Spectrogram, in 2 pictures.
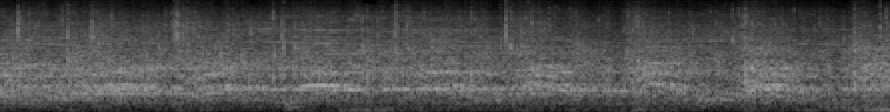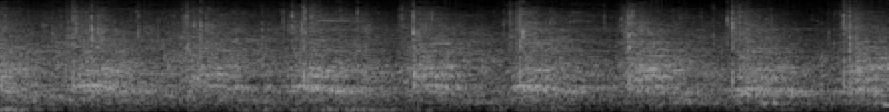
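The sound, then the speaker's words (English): Applause and cheering from a devotional gathering for the young devotees who led the kirtan: clapping mixed with crowd shouts, the claps landing in a rough regular pulse across the stretch. “And let's give a huge round of applause for all these beautiful young Vaishnavas and Vaishnavis who led the kirtan with Prabhu.”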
